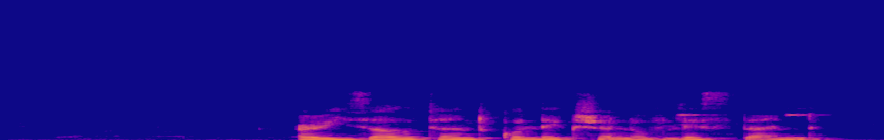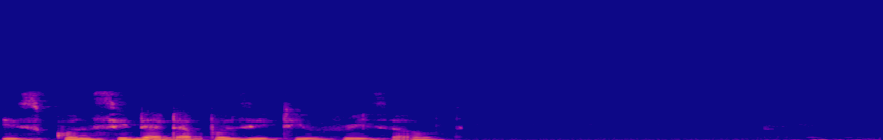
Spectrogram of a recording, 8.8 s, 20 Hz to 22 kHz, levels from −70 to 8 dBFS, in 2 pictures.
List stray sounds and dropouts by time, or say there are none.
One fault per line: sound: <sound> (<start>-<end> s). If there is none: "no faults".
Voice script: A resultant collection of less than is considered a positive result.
no faults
